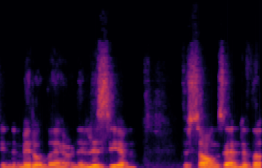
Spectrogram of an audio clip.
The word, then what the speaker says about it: Elysium: on the last album Elysium by the way not Asylum oh Elysium Elysium yes I am saying it right right no no worries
